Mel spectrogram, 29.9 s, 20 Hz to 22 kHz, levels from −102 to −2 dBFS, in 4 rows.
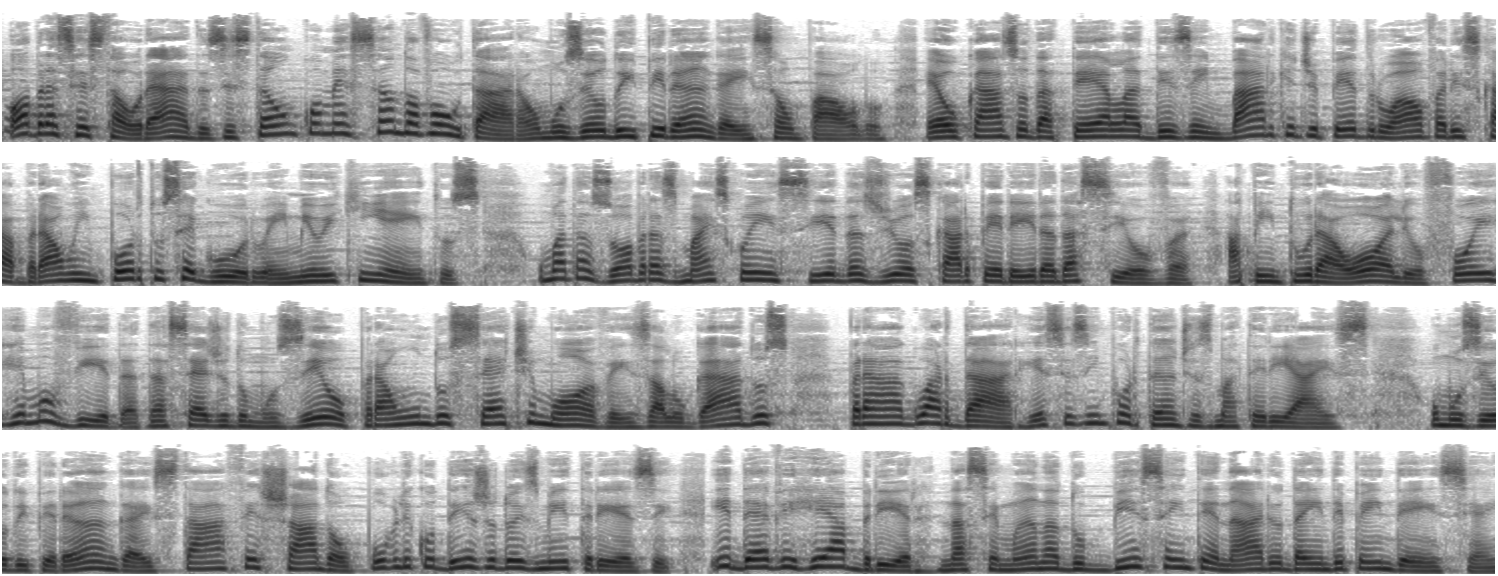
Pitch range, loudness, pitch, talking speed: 145-205 Hz, -20 LUFS, 170 Hz, 155 wpm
